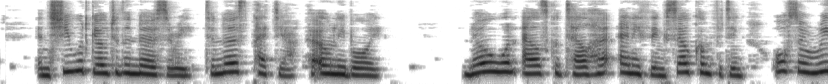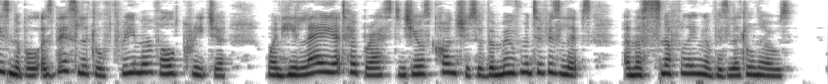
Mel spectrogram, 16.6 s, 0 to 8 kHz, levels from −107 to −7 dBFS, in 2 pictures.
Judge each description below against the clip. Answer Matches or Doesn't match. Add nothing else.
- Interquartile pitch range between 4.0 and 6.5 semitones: Matches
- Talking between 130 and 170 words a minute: Doesn't match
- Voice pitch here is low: Doesn't match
